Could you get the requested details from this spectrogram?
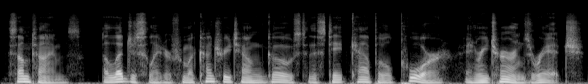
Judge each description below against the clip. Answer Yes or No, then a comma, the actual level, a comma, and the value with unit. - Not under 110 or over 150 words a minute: No, average, 165 wpm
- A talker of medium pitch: No, very low, 95 Hz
